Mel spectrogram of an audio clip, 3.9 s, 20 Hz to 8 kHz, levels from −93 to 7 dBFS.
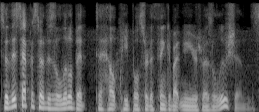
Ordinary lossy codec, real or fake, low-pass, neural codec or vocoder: AAC, 32 kbps; real; 7.2 kHz; none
